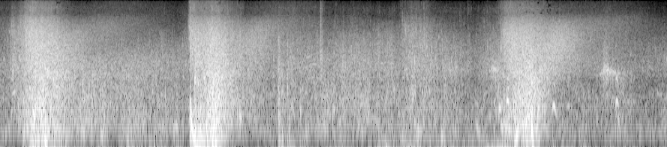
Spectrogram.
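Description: Sea waves breaking on a beach: a steady hiss of surf that swells three times, the second surge starting abruptly about three seconds in.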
